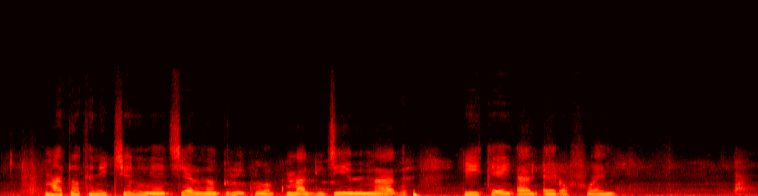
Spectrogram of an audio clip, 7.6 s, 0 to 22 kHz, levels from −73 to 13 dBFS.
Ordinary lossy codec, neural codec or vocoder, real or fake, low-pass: none; codec, 32 kHz, 1.9 kbps, SNAC; fake; 14.4 kHz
